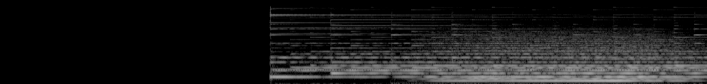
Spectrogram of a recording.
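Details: Nearly three seconds of silence give way to chiming, bell-like background music that holds steady to the end, with no animal voice heard.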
